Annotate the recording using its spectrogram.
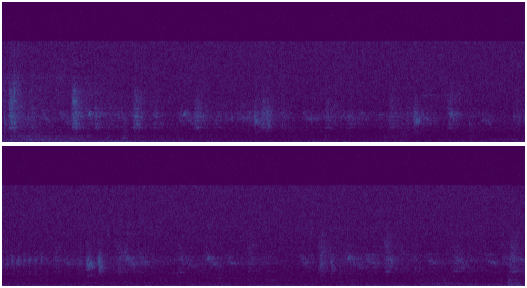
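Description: Near silence: room tone with faint, scattered little ticks.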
